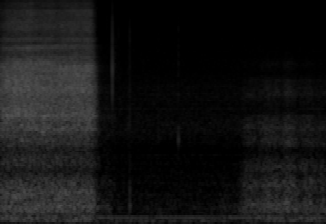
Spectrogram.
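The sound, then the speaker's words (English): A giant deep breath in makes a strong, airy hiss that holds steady for about a second and then cuts off sharply, followed by quieter breathy noise. “We'll take one more giant deep breath in with me.”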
